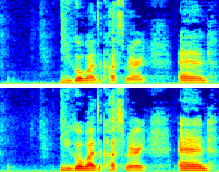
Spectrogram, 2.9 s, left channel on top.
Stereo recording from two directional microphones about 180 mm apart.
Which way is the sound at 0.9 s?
30° right (ahead or behind).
